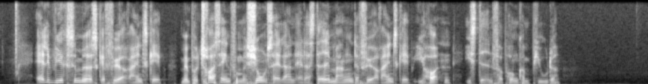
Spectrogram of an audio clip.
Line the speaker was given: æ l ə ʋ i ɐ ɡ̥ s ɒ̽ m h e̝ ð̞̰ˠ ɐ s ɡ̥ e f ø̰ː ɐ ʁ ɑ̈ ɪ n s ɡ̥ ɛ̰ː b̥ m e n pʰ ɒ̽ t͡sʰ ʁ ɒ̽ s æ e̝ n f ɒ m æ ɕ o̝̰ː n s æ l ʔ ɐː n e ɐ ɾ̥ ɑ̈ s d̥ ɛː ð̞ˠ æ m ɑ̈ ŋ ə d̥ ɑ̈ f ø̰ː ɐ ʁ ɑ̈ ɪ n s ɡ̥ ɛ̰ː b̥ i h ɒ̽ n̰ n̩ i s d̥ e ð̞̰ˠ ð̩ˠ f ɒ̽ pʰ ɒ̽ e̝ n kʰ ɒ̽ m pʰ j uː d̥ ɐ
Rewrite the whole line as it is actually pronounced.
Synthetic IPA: æ l ə ʋ i ɐ ɡ̥ s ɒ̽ m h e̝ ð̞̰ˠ ɐ s ɡ̥ æ f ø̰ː ɐ ʁ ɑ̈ ɪ n s ɡ̥ ɛ̰ː b̥ m e n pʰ ɒ̽ t͡sʰ ʁ ɒ̽ s æ e̝ n f ɒ m æ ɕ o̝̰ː n s æ l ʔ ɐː n æ ɐ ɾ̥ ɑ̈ s d̥ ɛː ð̞ˠ i m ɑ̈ ŋ ə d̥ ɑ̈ f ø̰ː ɐ ʁ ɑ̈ ɪ n s ɡ̥ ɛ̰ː b̥ i h ɒ̽ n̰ n̩ i s d̥ e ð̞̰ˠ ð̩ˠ f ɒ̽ pʰ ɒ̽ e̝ n kʰ ɒ̽ m pʰ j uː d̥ ɐ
